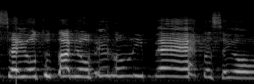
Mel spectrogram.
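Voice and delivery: acted, high, pleading shout. Testifying to the brothers, she recalls calling out to the Lord; retelling her own shouting. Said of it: "E comecei a gritar".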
